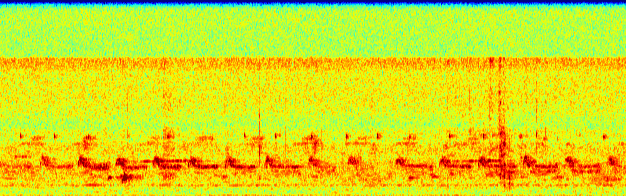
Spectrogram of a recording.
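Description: Near silence with a faint bird chirping steadily, about three short chirps a second, over a low hum.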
